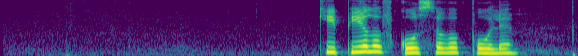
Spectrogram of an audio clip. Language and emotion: Russian, neutral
